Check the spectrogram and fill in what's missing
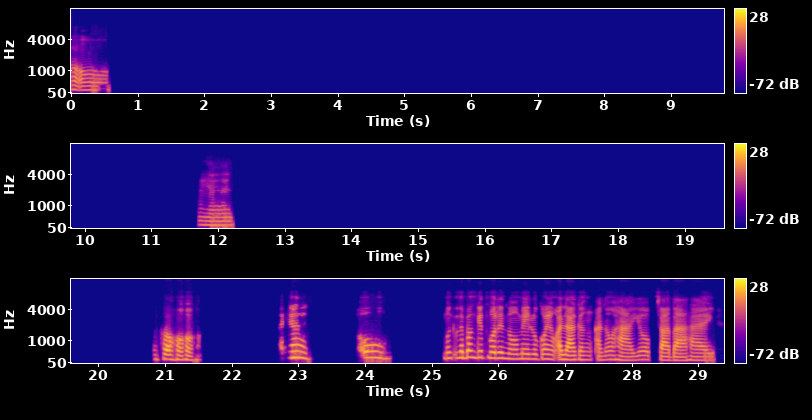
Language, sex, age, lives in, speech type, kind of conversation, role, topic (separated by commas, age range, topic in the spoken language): Filipino, female, 40-44, Philippines, conversation, podcast, host, Ano ang maipapayo mo sa taong hirap magpahinga sa bahay?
